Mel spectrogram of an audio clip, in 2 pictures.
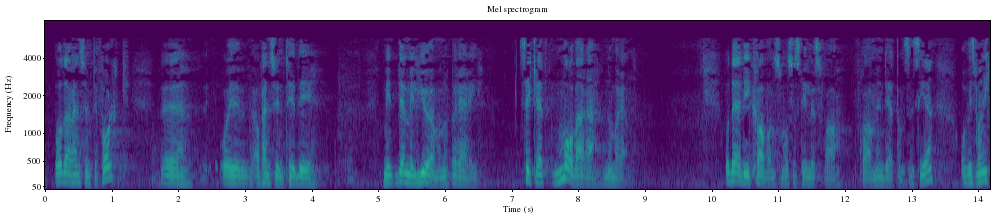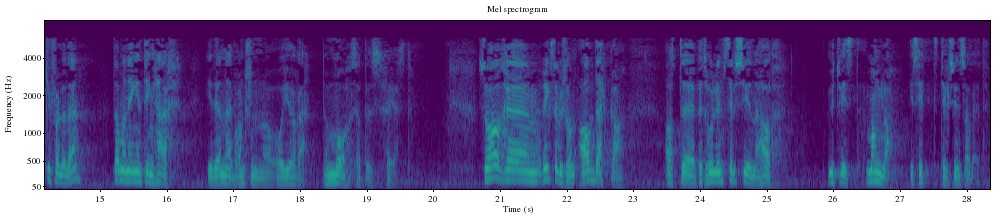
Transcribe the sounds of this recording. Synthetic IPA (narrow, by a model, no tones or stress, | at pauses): b̥oːd̪əɑːʋhɛnsyːnt̪ʰɪlfɔlk | ɔɑʋhɛnsyːnt̪ʰɪld̪ɪ | mɪd̪ɛmɪljøːəmɑnʊpəɾeːɾɪŋ | sɪkːəɾheːt̪mɔʋæːɾənʊməɾḛːn | ɔd̪ɛæɖ̪ɪkʰɾɑːʋənəsɔmɔsːɔst̪ɪlːəsfɾɑ | fɾɑmʏnd̪ɪheːt̪ənəsɪnsiːəɔʋɪsmɑnɪkːəfœlːəɖɛ | d̪̥ɔhæɾmɑnɪŋːənt̪ʰɪŋɦæːɾ | ɪd̪ɛnːəbɾɑŋʂn̩ɔːjøːɾəd̪̥ɛmɔsɛt̪ːəshœʏə̰st̪ | sɔhɑʁɾɪksʁɛʋɪʂuːnn̩ʔɑːʋd̪ɛkːɑ | ʔɑt̪pʰɛt̪ʰɾuːlɪənst̪ʰɪlsyːnəhɑɾ | ʉːt̪ʰʋiːst̪mɑŋlɑ̰ɪsɪt̪ʰːɪlsyːnsɑɾbæ̰ɪd̪̥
